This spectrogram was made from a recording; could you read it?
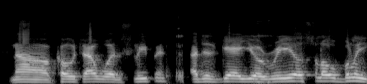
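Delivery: low, mock straight-faced, matter-of-fact deadpan. Retelling a player's answer to the coach: imitating Willie's deadpan reply. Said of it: "looks at him with a straight face and says".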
